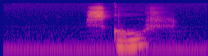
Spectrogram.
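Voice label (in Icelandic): "skor" Icelandic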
